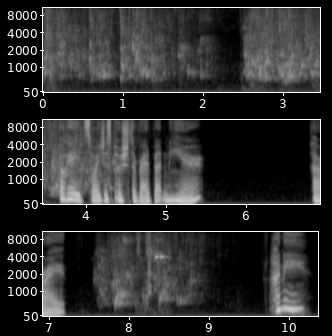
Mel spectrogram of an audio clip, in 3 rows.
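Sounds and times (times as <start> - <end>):
water splashing and sloshing in a tub during washing: 0.0 - 4.4, 7.5 - 9.3
speech: 3.7 - 5.5, 6.8 - 7.3, 9.8 - 10.3.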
